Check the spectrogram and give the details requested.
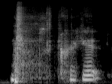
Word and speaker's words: Cricut: Cricut.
